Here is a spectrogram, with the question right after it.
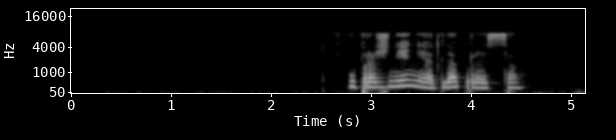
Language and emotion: Russian, neutral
